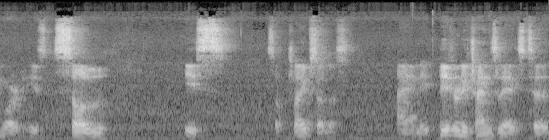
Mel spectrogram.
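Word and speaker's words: Claimh Solais: a cve suus so the first word is like the name Clive um and the second word is Sol is so Clive Solus and it literally translates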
